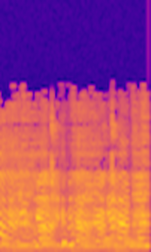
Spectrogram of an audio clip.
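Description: Children cheering and laughing in quick rising-and-falling cries over music with steady held notes, played back through a TV speaker.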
